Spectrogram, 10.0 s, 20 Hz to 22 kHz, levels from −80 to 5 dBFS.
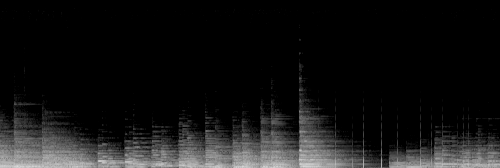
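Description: From 6.37 s to 9.38 s a train of clicks rides over the music: roughly fifteen sharp, same-shaped ticks, averaging about 4.3 per second but spaced unevenly, so it sounds like stuttering popping rather than a steady tick. They jump out well above the music, around 10 dB hotter at their peaks. The cause is likely interference from nearby gear or a faulty connection or power supply, injecting a pulse every so often.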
